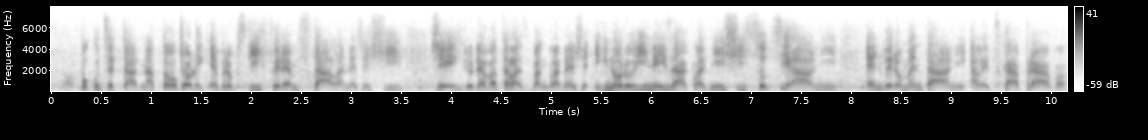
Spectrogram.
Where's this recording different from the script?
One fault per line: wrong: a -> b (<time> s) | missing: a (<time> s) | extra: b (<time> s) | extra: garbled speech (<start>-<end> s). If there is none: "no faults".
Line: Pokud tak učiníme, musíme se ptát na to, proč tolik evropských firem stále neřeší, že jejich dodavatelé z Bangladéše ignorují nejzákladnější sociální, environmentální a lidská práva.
missing: tak učiníme musíme (0.5 s)
missing: proč (1.3 s)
